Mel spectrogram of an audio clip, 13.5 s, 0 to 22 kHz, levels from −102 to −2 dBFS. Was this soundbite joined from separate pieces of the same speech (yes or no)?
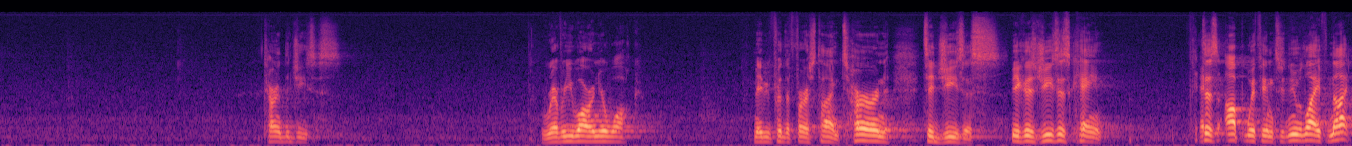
yes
